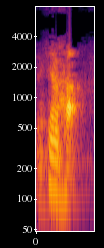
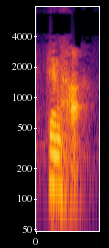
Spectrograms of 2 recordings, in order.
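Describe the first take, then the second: First: The nasal before the h is an ng sound. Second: The nasal before the h is an ng sound.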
